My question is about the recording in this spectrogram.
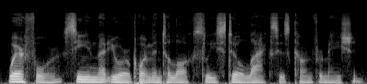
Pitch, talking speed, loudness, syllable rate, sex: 100 Hz, 180 wpm, -19 LUFS, 5.8 syllables/s, male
